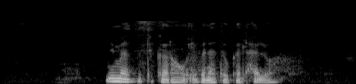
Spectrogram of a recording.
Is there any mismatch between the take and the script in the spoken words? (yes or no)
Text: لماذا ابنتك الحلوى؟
yes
